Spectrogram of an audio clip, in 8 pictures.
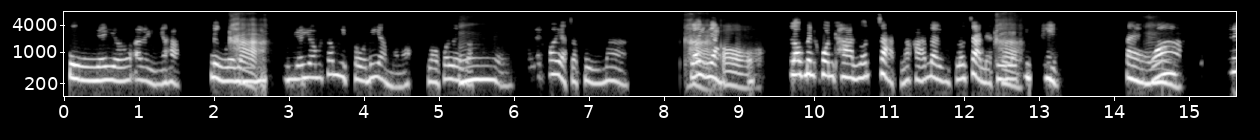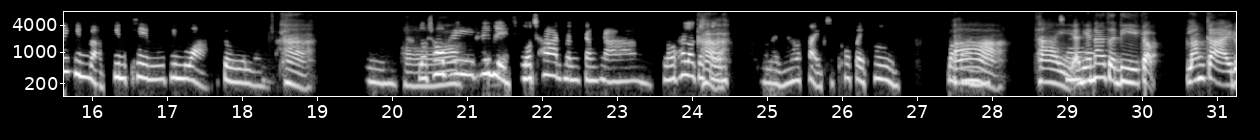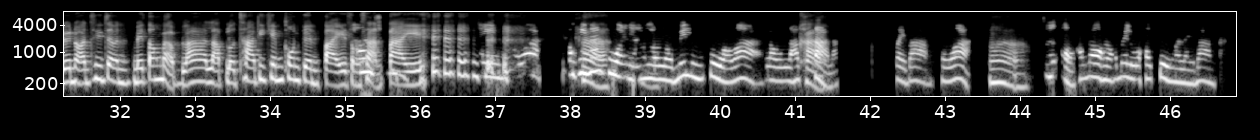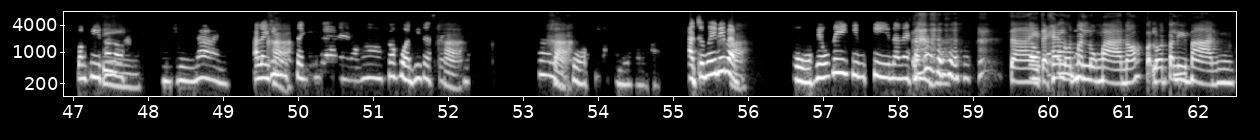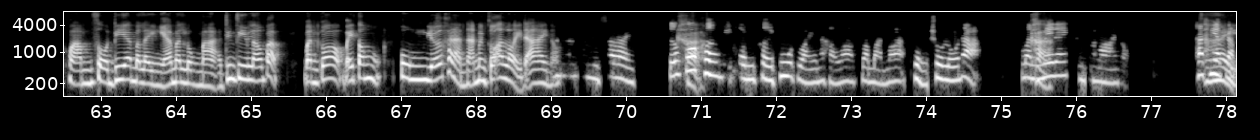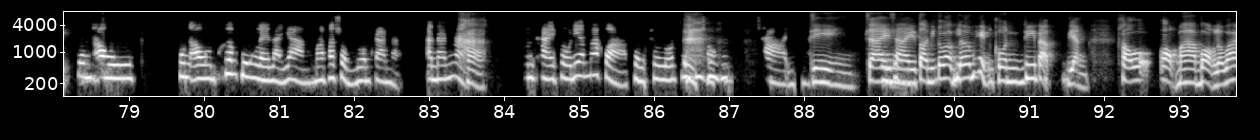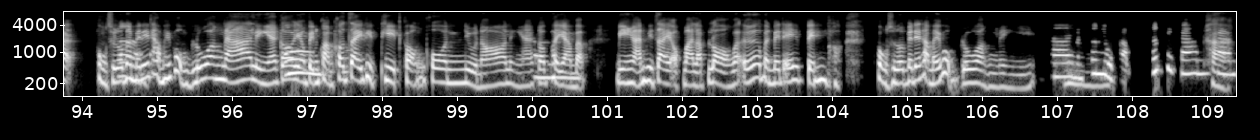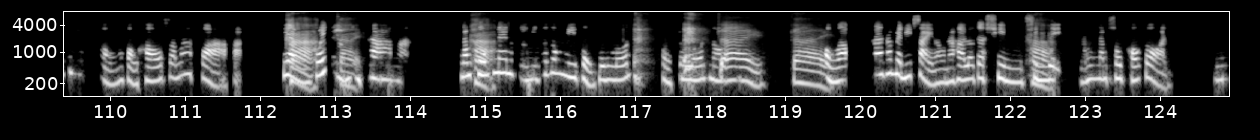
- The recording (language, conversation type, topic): Thai, unstructured, คุณมีเคล็ดลับอะไรในการทำอาหารให้อร่อยขึ้นบ้างไหม?
- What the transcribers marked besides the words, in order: distorted speech; background speech; chuckle; unintelligible speech; chuckle; in English: "ไฮ"; chuckle; other noise; mechanical hum; laughing while speaking: "เพราะ"; chuckle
